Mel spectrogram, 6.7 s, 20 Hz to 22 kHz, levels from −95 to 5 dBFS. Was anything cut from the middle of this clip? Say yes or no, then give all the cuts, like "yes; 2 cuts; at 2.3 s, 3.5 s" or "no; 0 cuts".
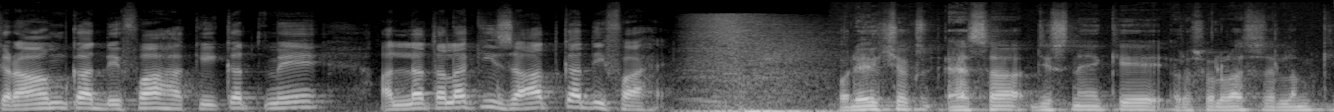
yes; 1 cut; at 3.9 s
